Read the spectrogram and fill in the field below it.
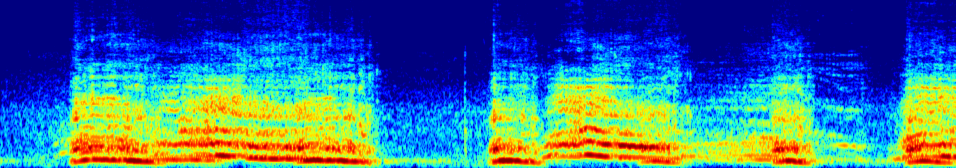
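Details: Lion. Deep, throaty roars from a lion rise and fall over about two seconds each, separated by short pauses. The rich, rumbling voice repeats several times with a slightly wavering pitch.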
